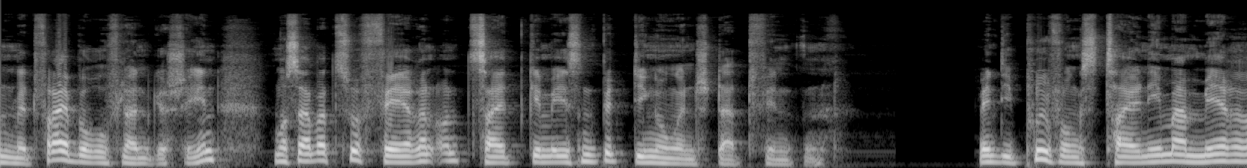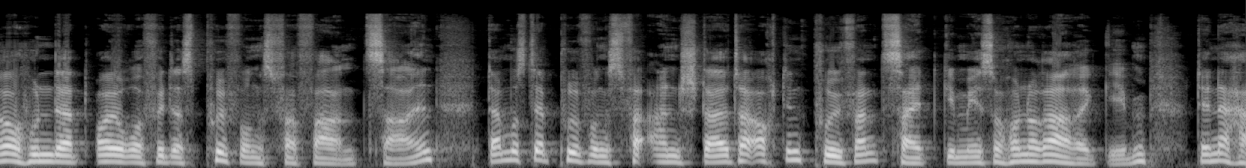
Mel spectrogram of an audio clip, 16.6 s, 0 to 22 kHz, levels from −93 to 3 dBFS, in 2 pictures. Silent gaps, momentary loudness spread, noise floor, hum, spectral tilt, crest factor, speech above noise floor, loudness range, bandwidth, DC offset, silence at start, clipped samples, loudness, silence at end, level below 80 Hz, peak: none; 9 LU; -84 dBFS; none; -5 dB/octave; 14 dB; 65 dB; 5 LU; 16 kHz; under 0.1%; 0 s; under 0.1%; -19 LUFS; 0 s; -60 dBFS; -4 dBFS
